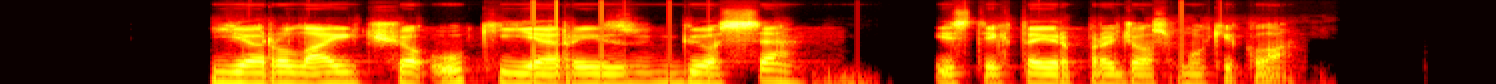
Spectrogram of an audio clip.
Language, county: Lithuanian, Šiauliai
